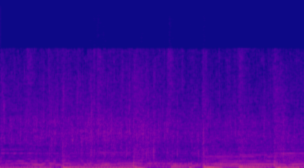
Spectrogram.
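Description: Vegetables poured into a hot pan sizzle loudly, with a steady crackling fry and a few sharp clattering thuds as pieces land, close and alone without talk.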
